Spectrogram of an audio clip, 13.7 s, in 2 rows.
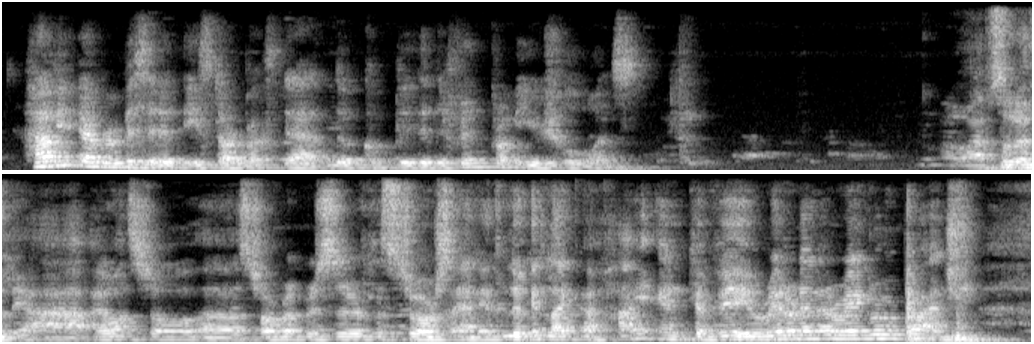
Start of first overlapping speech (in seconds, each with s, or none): none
